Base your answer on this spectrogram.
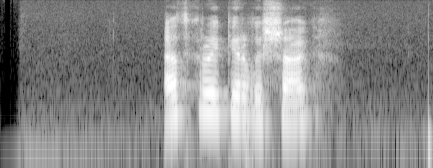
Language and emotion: Russian, neutral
